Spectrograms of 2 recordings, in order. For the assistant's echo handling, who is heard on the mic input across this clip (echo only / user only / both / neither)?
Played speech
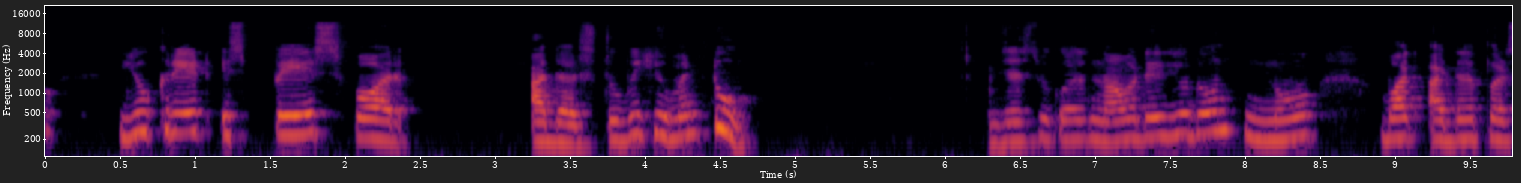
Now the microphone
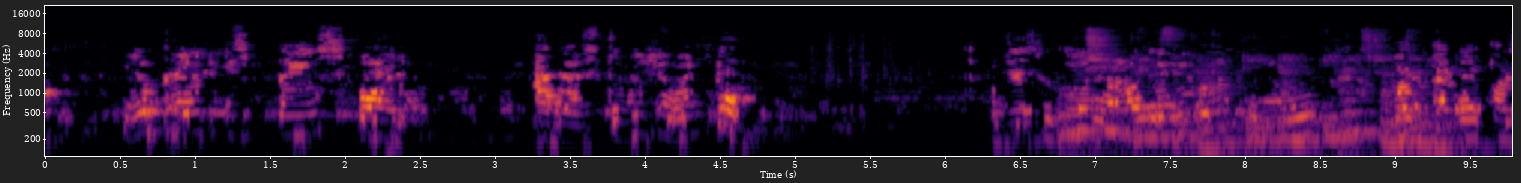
both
